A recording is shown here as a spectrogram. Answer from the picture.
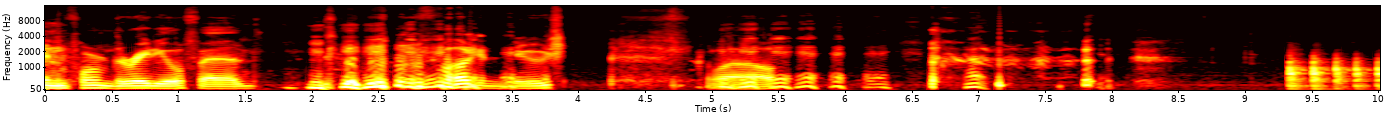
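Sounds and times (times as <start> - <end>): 
speech: 0.0 - 4.0, 5.0 - 8.0
laughter: 1.8 - 3.8, 4.9 - 8.0
knocking at a door: 9.3 - 9.9.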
